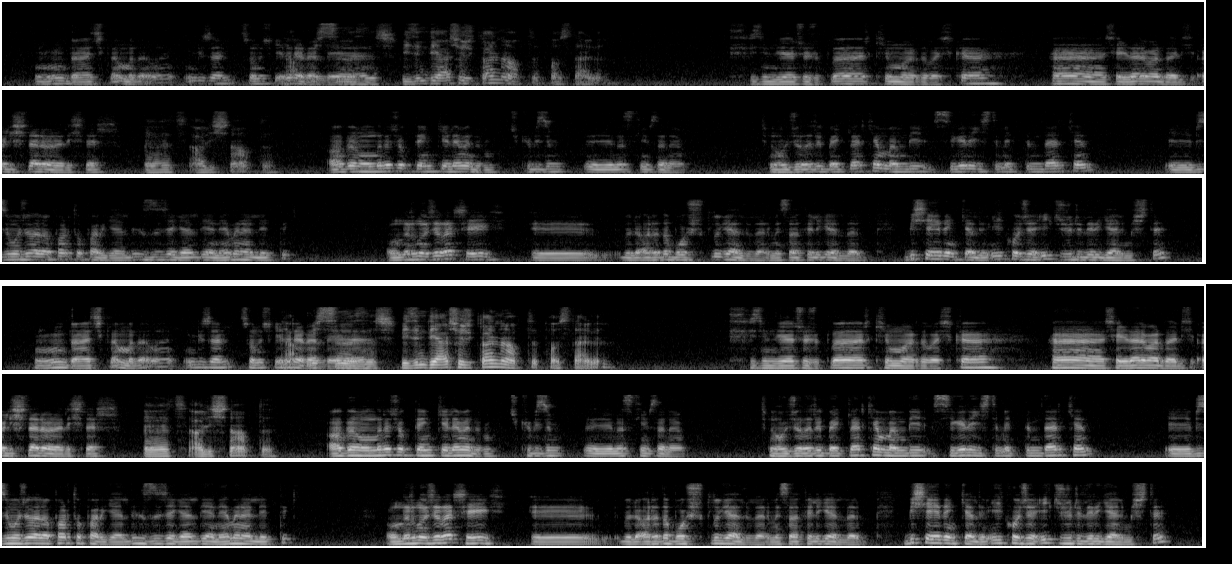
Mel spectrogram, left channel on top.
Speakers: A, on the right; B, on the right.
A: Hmm, daha açıklanmadı ama güzel sonuç gelir
B: Yapmışsınızdır.
A: herhalde ya.
B: Bizim diğer çocuklar ne yaptı posterde?
A: Bizim diğer çocuklar kim vardı başka? Ha şeyler vardı Ali, Alişler var Alişler.
B: Evet, Aliş ne yaptı?
A: Abi ben onlara çok denk gelemedim. Çünkü bizim e, nasıl diyeyim sana. Şimdi hocaları beklerken ben bir sigara içtim ettim derken e, bizim hocalar apar topar geldi. Hızlıca geldi yani hemen hallettik. Onların hocalar şey e, böyle arada boşluklu geldiler. Mesafeli geldiler. Bir şeye denk geldim. İlk hoca ilk jürileri gelmişti.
